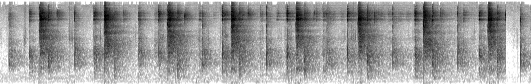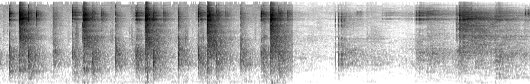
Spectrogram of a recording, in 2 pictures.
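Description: A table tennis ball is struck with repeated penholder backhand smashes, giving sharp, loud cracks in a steady rally rhythm for about sixteen seconds before the hits become fainter.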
